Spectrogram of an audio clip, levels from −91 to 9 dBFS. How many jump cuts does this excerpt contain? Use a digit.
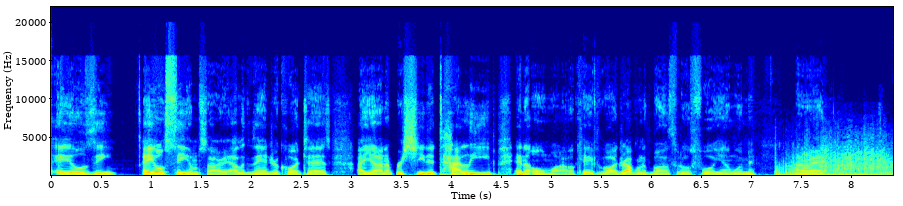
4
